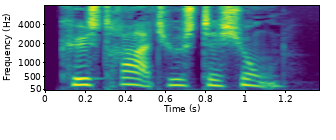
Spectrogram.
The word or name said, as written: KYSTRADIOSTATION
